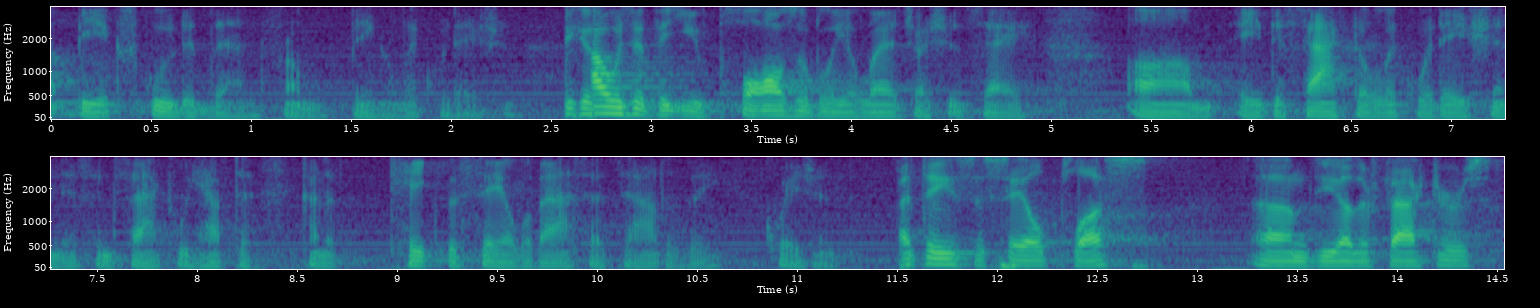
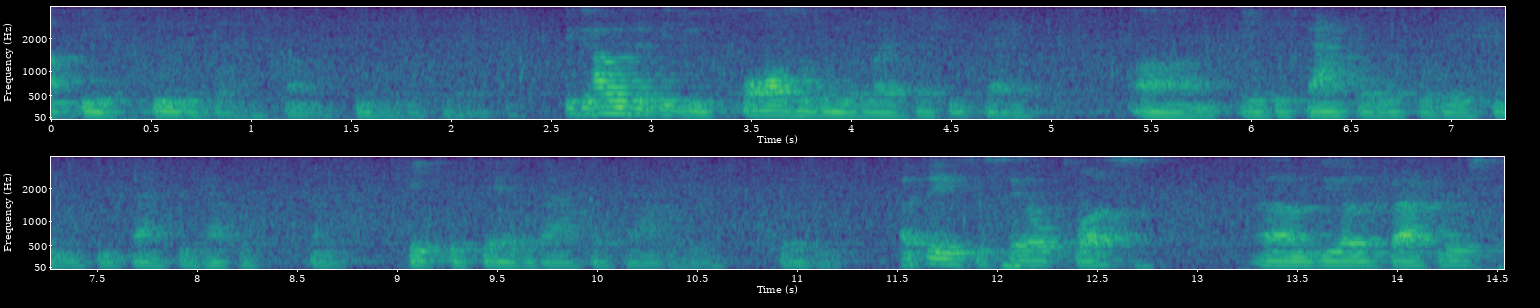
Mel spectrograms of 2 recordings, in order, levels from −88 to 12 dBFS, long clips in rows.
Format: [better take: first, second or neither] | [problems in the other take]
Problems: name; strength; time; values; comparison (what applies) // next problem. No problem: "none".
first | background sound (Stream); 19 dB below the speech // room echo; dies away in 0.6 s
